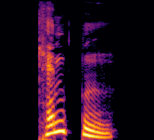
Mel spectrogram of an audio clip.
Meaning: inflection of kämmen: 1. first/third-person plural preterite 2. first/third-person plural subjunctive II
- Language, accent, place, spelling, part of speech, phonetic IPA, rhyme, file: German, Germany, Berlin, kämmten, verb, [ˈkɛmtn̩], -ɛmtn̩, De-kämmten.ogg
